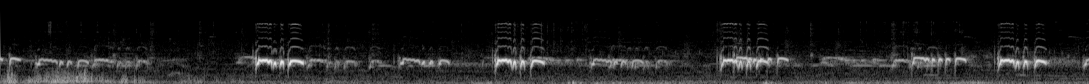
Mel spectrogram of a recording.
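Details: Loud local zebra dove calling energetically as a lure for other zebra doves. Rhythmic phrases of rolling, staccato coos repeat about every two and a half seconds, each opening with an accented note, over faint low background noise.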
